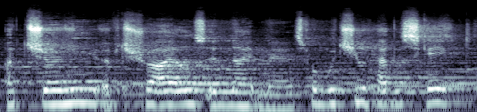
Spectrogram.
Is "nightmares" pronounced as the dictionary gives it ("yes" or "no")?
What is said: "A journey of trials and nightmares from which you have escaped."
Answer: yes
